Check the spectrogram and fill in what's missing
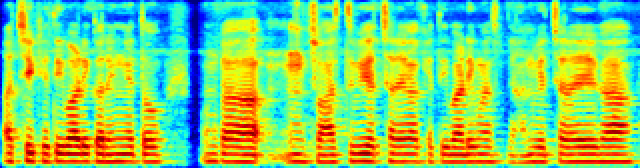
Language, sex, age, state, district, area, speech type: Hindi, male, 30-45, Rajasthan, Karauli, rural, spontaneous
